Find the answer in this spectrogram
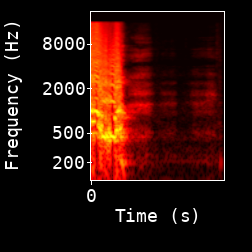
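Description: A man's loud, wordless excited yell, its pitch falling as it breaks off about half a second in.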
